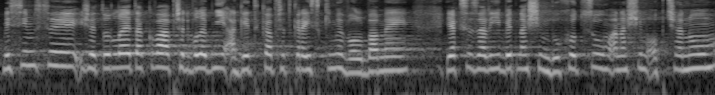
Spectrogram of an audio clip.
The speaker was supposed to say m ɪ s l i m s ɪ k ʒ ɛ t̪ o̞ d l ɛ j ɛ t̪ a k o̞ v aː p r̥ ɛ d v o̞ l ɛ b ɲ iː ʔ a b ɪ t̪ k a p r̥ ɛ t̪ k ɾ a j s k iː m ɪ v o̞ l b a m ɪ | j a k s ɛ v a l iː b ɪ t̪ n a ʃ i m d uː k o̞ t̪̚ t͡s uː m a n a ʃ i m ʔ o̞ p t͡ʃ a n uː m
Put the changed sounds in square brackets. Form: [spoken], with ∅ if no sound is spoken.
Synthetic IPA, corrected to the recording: m ɪ s l [iː] m s ɪ [∅] ʒ ɛ t̪ o̞ d l ɛ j ɛ t̪ a k o̞ v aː p r̥ ɛ d v o̞ l ɛ b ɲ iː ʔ a [ɡ] ɪ t̪ k a p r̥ ɛ t̪ k ɾ a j s k iː m ɪ v o̞ l b a m ɪ | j a k s ɛ [z] a l iː b ɪ t̪ n a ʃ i m d uː [x] o̞ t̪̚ t͡s uː m a n a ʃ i m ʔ o̞ p t͡ʃ a n uː m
